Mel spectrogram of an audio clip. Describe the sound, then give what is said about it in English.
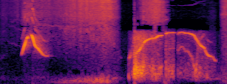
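A loud, shrill whistle through the teeth, the lip sliding back and forth on the teeth to adjust the tone: a quick rising-and-falling chirp, a brief pause, then a longer high note that arches up, holds briefly and slides back down. “sliding on your teeth back and forth that adjusts your tone in your whistle.”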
